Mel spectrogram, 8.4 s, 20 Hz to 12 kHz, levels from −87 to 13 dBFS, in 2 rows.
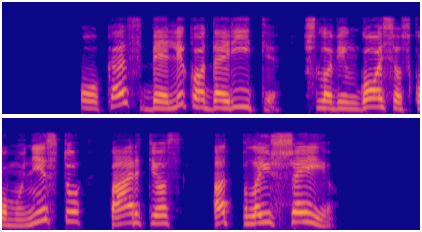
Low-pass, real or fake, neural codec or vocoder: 7.2 kHz; real; none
